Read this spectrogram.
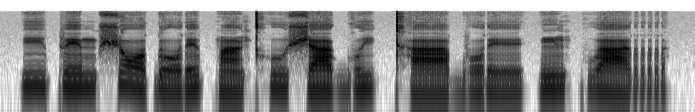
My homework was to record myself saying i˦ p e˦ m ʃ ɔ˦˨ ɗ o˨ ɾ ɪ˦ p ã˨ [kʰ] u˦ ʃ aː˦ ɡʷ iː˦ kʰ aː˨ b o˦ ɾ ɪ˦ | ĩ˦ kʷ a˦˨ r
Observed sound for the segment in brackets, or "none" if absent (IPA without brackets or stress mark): kʰ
